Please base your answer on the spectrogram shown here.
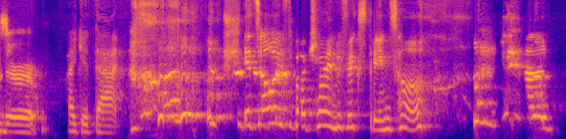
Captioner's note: they both laugh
